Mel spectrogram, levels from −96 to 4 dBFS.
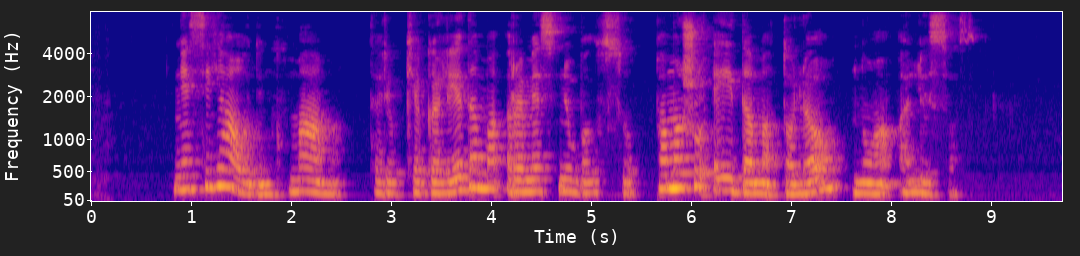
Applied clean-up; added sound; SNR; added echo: none; none; none; none.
